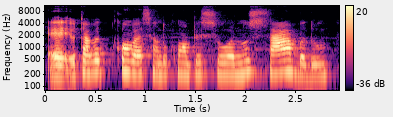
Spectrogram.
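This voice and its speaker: Woman, casual host, conversational, tag-question habit, medium pitch. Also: steady tone, brisk, sharp tone. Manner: chatty, conversational, often ends phrases with "né?" and "tá?". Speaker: parenting channel host. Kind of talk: casual talk to camera.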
